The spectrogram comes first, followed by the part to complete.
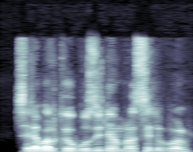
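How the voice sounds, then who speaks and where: A man's voice: on the high side, creaky, darkish tone, no room sound. Male teacher, dry close sound. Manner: coaxing, repetitive, asks students to answer. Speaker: spoken English teacher. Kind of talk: online class lecture.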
